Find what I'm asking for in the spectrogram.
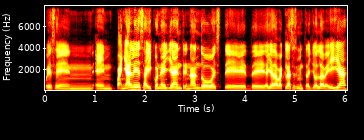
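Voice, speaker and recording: An ordinary speaking voice from a man, fairly high in pitch, with ordinary pitch variation at a fairly slow pace, in a very clean recording with a silent background. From Mexico, Michoacán. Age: 20s. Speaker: triathlete. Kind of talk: interview.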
